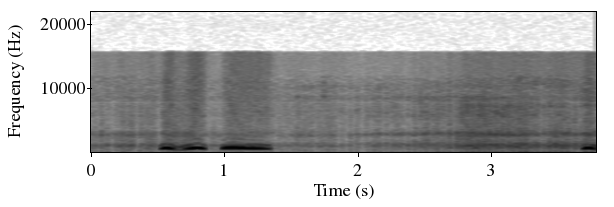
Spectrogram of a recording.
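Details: A spotted dove decoy for trapping gives one clear phrase, a wavering double coo then a sustained coo, before a next phrase begins. The cooing sits over a rumbling, noisy outdoor background.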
